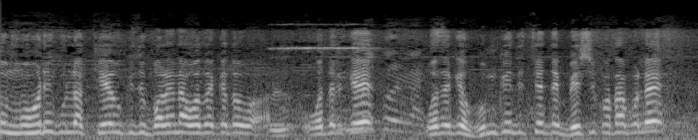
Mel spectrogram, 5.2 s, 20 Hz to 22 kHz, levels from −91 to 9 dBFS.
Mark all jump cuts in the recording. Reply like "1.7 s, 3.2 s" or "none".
none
